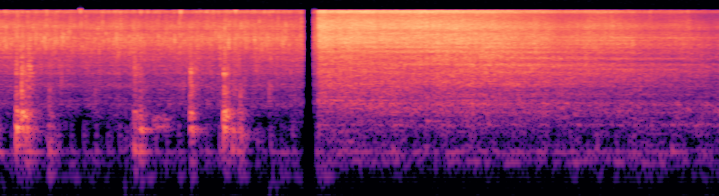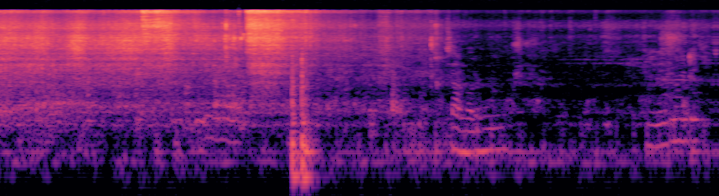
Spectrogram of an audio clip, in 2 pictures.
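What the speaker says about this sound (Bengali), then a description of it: "এটা এখন ফ্রাই হবে, আর এর সাথে কিছু অ্যাড করছে লবণ দিয়ে ভালো করে ফ্রাই করে নিয়ে" Green chilli and onion paste frying with salt in a pan, a loud steady sizzle and hiss with stirring that rises then fades, with a person talking before and after.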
